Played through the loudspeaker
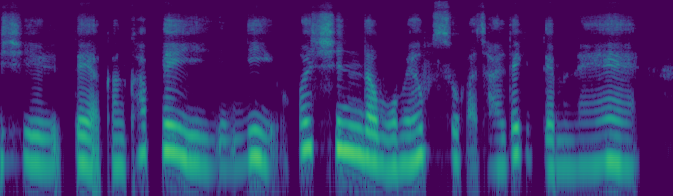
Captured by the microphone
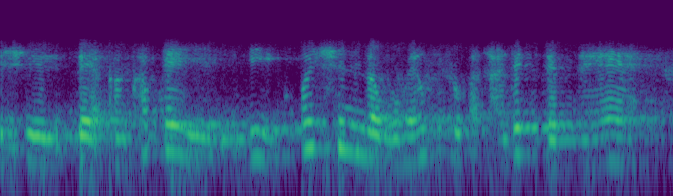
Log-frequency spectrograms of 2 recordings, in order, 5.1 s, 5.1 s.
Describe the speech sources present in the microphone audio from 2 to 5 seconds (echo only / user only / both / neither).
echo only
